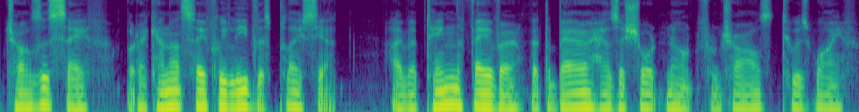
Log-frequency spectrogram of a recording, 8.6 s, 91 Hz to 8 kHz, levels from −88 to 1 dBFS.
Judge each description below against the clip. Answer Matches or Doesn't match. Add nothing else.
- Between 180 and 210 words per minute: Matches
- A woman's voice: Doesn't match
